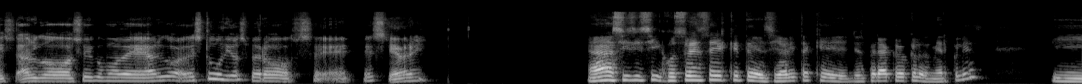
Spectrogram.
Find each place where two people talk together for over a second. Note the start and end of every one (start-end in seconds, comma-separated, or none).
none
